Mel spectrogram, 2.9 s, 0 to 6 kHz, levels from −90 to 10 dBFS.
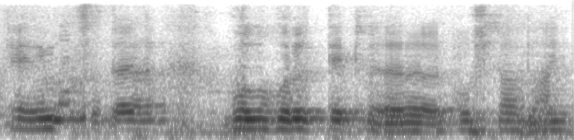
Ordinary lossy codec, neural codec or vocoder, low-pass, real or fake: none; codec, 16 kHz in and 24 kHz out, 0.6 kbps, FireRedTTS-2 codec; 5.4 kHz; fake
